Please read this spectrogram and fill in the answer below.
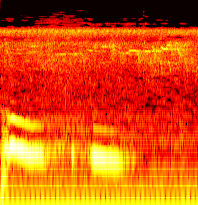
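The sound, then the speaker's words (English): Owl hooting, a couple of low, drawn-out tonal hoots in the first half that fade away, over a steady background hiss and hum. “Who? Oh, it's you again, the same old owl.”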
